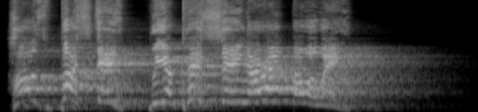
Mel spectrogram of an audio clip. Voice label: Crew See Breach, Male; Dialog; Warframe; Railjack Crew; Red Veil

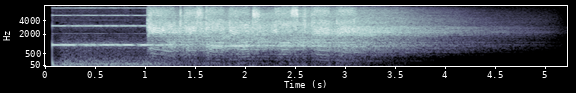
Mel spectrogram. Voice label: Ship Announcer

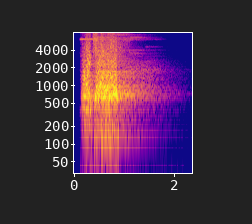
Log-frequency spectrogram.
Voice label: Attack Grineer Male; New War; Narmer

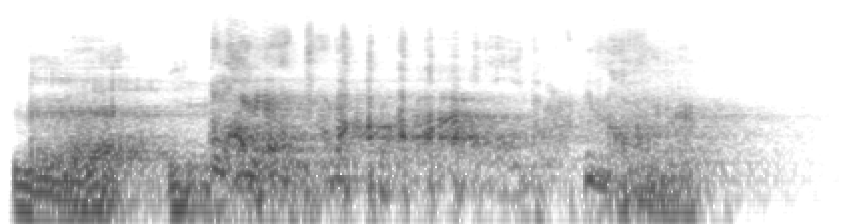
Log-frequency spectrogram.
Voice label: Idle Grineer Ghoul Devourer, en

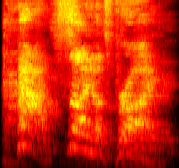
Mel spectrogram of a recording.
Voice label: See Ally Hit, Soldier Male; Dialog; Barks; Battle; Sinecure

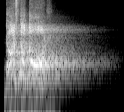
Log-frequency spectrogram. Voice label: Reload, Grineer Male; Warframe

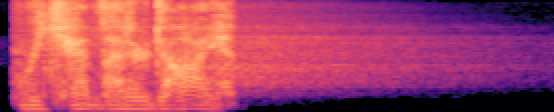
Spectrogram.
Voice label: Operator Voice; Warframe; Jade Shadows Quest

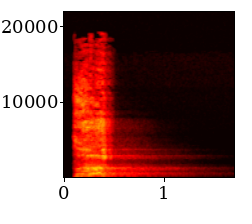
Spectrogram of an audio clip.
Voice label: Adult Operator, Melee Swing, en; New War

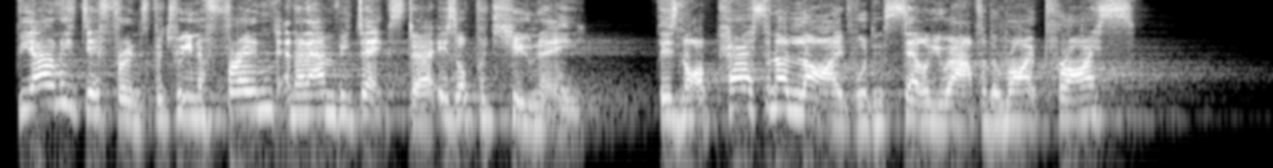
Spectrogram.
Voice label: Female Worker, Female One, en; Dialog; Warframe; Solaris Venus

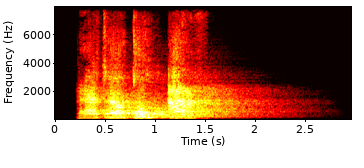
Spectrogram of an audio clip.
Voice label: Cover Me Grineer Male

